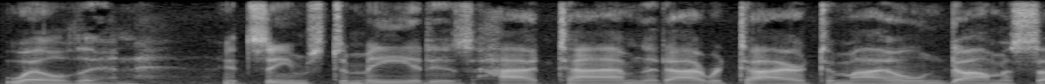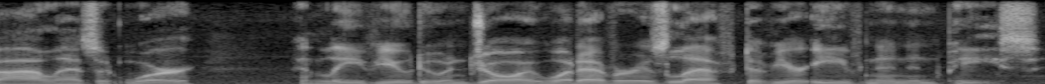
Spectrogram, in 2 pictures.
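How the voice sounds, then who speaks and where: Low-voiced, stiffly formal awkward man played by an actor. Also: moderate pace, a little hiss or hum, close to an everyday voice. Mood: stiff, polite. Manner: stiff, pedantic, wordy phrasing. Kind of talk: audio drama acting.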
